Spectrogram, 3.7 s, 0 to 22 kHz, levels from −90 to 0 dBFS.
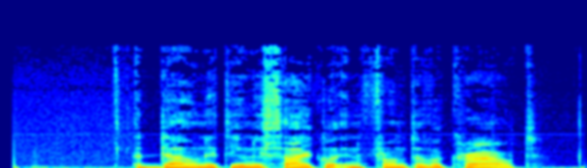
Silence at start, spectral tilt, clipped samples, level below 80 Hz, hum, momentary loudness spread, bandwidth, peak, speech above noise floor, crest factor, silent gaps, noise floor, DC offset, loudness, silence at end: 0.1 s; -7 dB/octave; under 0.1%; -50 dBFS; none; 6 LU; 16 kHz; -12 dBFS; 24 dB; 16 dB; none; -50 dBFS; under 0.1%; -27 LUFS; 0 s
